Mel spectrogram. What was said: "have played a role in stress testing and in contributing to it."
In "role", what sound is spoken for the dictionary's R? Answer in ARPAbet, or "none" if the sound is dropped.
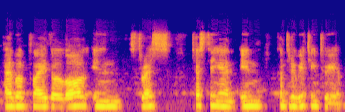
L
